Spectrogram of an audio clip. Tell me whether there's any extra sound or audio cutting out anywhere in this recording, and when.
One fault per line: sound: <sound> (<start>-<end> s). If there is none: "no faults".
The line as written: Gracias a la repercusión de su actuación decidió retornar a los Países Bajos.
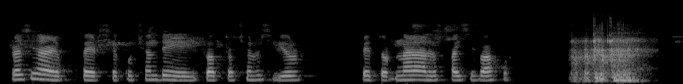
sound: throat clearing (5.7-6.6 s)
